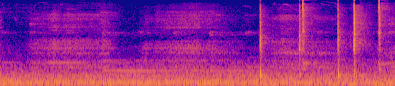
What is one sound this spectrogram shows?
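Thermostat buttons click sharply as they are pressed.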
